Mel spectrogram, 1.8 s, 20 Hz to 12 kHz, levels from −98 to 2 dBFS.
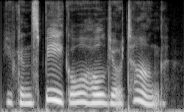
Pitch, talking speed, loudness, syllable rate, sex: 225 Hz, 230 wpm, -14 LUFS, 5.0 syllables/s, female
